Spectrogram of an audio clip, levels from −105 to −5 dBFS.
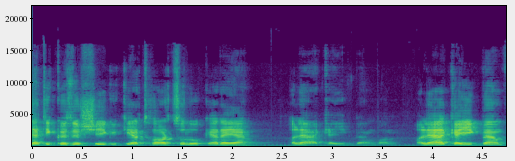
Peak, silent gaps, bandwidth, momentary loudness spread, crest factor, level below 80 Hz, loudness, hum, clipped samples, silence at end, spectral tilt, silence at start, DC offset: -2 dBFS; none; 16 kHz; 19 LU; 20 dB; -58 dBFS; -21 LUFS; none; under 0.1%; 0 s; -2.5 dB/octave; 0 s; under 0.1%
